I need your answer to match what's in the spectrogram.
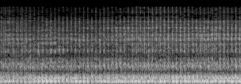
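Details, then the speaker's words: Bird-brand (Nok) 141 engine running with 45/8 sprockets and size-78 belt: steady low drone with faint even gear hum, no jerking or knocking; gear whine is normal for this engine, not a fault. "แต่พี่บอกนะครับเฟืองหอนครับเฟืองหอนไม่ต้องกลัวครับปล่อยมันเลยเสร็จอาการปกติของมันอยู่แล้วครับ"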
